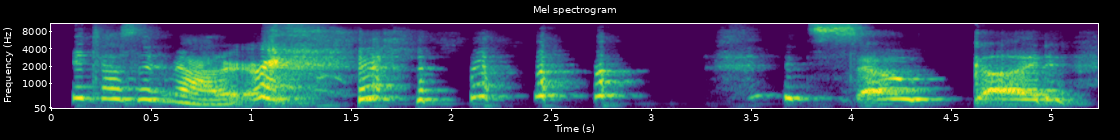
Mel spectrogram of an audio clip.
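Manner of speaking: high-pitched, laughing delight; delighted laughter. Real, not acted. Host relishing a brilliant scene, laughing with delight. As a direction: crack up with admiration as you finish.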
